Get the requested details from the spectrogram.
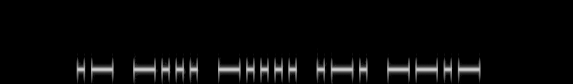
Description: Morse code, heard as a keyed tone, about 17 wpm, 700 Hz. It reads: AB6RQ
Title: USA Call Signs - 5 Characters - Repeated 3x - 17wpm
